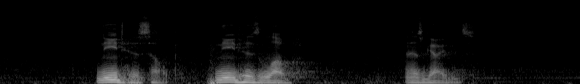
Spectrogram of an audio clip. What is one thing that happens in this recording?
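A middle-aged man speaks calmly into a microphone.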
